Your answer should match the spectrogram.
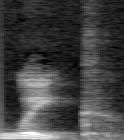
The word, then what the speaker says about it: lake: says lake our word lake three sounds but four letters how do we get that a sound a consonant e so one consonant has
